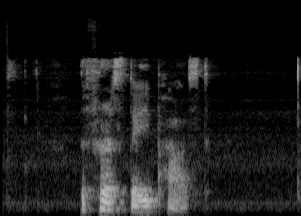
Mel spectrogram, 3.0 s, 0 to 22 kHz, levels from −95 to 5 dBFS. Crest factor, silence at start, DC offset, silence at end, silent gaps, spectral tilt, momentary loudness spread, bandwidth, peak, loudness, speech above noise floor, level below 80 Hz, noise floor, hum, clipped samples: 24 dB; 0.05 s; under 0.1%; 0 s; none; -4 dB/octave; 13 LU; 7.8 kHz; -8 dBFS; -31 LUFS; 41 dB; -72 dBFS; -71 dBFS; none; under 0.1%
